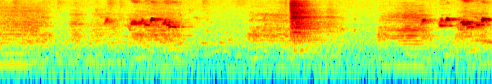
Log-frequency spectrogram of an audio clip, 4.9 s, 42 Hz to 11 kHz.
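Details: Red-whiskered bulbul song from a lure bird set for trapping, 1 November 2017: a brief warbled phrase early on, a sharp click-like noise midway, then a brighter, louder run of chirpy notes at the end.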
